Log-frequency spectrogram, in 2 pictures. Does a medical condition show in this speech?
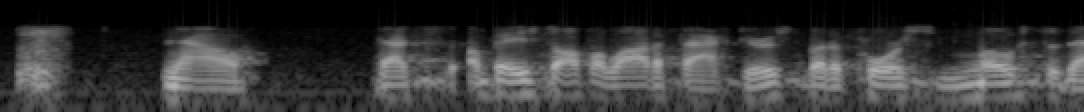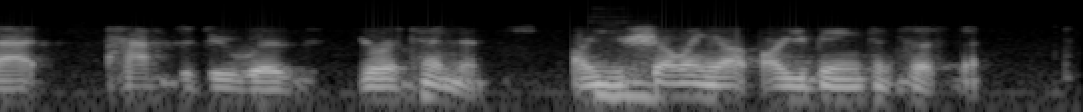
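Yes: cleft palate; congenital.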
